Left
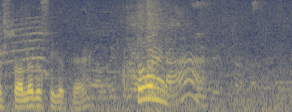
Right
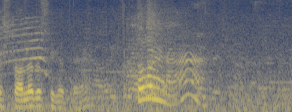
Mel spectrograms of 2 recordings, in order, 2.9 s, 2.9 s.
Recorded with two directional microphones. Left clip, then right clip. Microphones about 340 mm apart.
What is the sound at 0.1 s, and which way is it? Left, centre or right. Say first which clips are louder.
Speech: left 2 dB; left.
